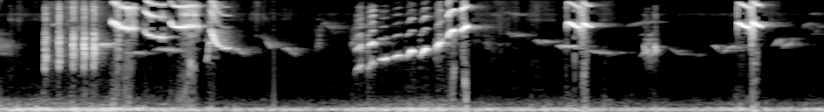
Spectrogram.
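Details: Lively Sunda bush warbler song used as a lure recording: rapid buzzy rattles, high slurred whistles, and a long rising whistled run, then scattered sharp high notes over a low background rumble.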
